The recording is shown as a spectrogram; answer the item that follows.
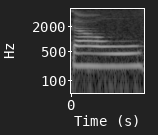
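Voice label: "gau3", Cantonese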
